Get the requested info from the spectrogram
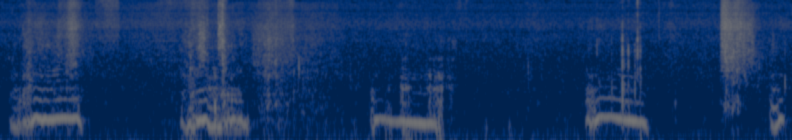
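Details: Cat dreaming in bed, snoring steadily: five low, droning snores roughly every two seconds, each about a second long with a faint wobble in pitch, quiet room between breaths.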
